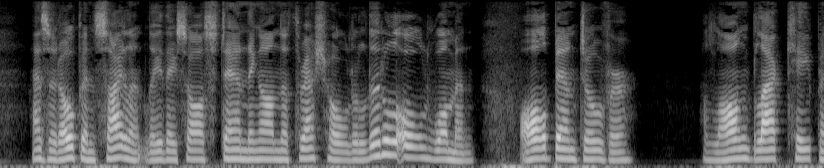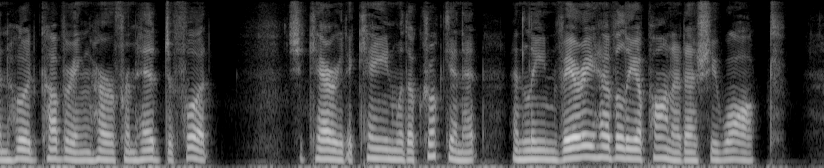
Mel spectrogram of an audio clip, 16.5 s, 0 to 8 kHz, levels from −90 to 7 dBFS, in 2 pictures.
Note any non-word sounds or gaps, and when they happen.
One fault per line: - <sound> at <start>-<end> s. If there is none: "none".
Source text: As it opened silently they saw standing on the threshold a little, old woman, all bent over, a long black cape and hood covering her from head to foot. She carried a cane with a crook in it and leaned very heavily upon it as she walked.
none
